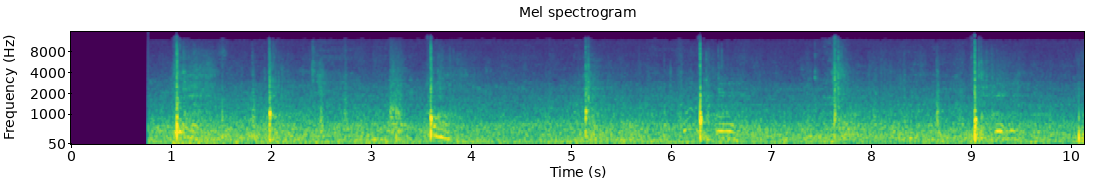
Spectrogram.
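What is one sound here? Tennis balls are struck with sharp pops, back and forth, in a rally.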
